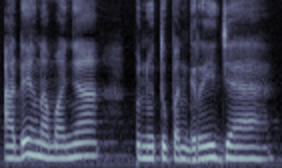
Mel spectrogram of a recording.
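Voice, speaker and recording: A middle-aged woman with a Batak Indonesian accent, a church pastoral worker speaking in a relaxed, reflective interview manner with many pauses and fillers. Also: mid-range voice, in a large hall. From Batak, North Sumatra, Indonesia. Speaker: church pastoral team member, guest. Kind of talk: casual interview talk.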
